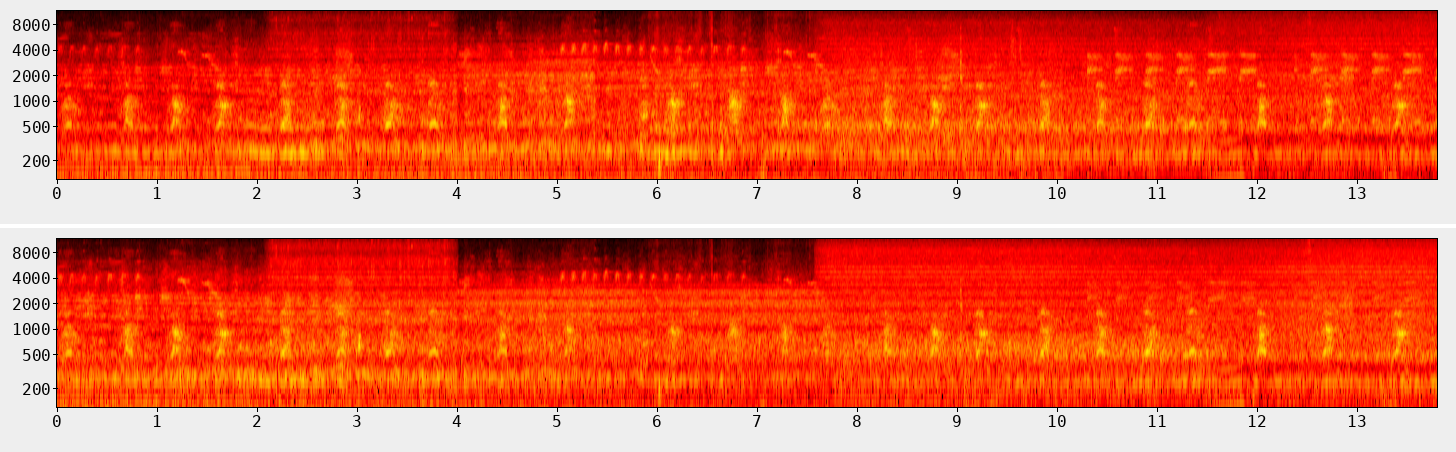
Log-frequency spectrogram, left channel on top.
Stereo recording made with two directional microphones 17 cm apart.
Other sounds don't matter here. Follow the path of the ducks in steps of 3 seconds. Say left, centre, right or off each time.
right, centre, left, left, left.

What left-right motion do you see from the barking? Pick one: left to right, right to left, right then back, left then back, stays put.
left then back.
